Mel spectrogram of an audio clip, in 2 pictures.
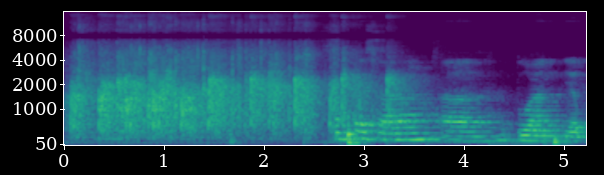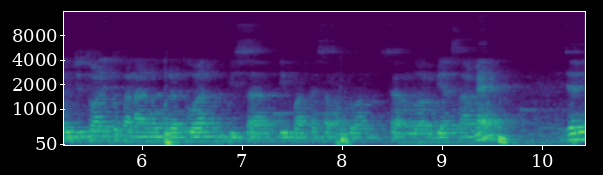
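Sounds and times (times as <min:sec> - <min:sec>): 
audience applause: 0:00.0 - 0:03.4
speech: 0:02.7 - 0:10.4.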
